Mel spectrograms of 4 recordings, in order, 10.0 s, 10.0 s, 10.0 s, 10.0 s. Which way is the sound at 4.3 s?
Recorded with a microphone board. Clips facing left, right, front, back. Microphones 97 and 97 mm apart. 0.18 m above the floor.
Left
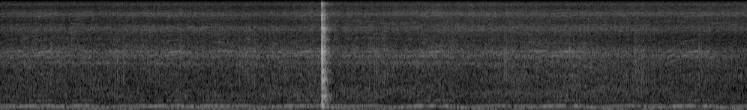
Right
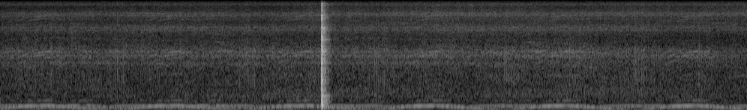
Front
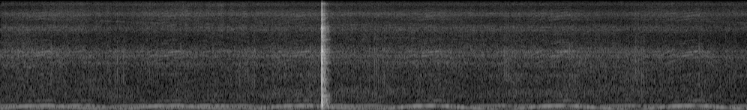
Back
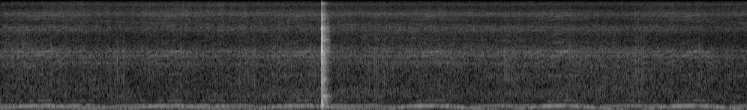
65° right.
